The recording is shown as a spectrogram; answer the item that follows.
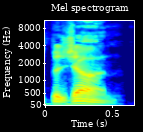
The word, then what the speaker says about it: Bijan: How you pronounce this, the SI, how you pronounce my name is Bijan. Like, that's how you say my name, he said. Told Fox 5 in Atlanta. But I say Bijan.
